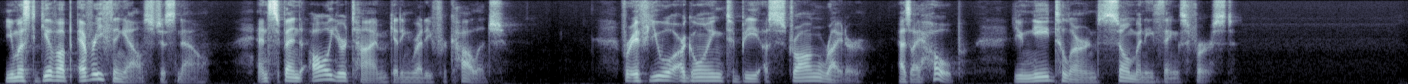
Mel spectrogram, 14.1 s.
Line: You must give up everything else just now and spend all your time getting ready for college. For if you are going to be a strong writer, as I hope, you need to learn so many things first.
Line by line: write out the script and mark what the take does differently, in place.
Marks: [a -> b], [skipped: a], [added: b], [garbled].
You must give up everything else just now and spend all your time getting ready for college. For if you are going to be a strong writer, as I hope, you need to learn so many things first.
